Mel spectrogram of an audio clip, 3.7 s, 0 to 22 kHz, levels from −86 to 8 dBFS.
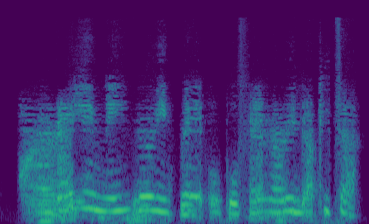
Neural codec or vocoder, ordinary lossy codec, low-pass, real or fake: codec, 44.1 kHz, 0.9 kbps, DAC; AAC, 48 kbps; 19.8 kHz; fake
